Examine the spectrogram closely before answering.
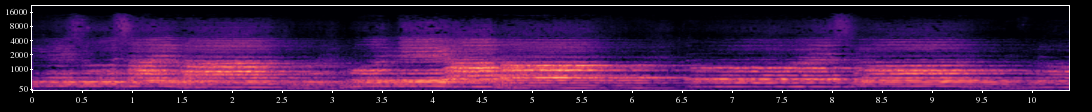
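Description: A choir sings a slow, unaccompanied sacred chant in long held phrases. It starts suddenly out of silence, with brief breaks between the phrases.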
